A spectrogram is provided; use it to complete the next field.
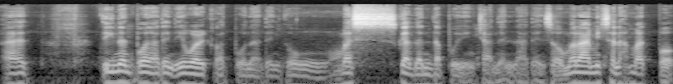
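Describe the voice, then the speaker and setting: A man speaks at a fairly low pitch. Vocal fry runs through his voice. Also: fairly even intonation, moderate pace. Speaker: coin collecting vlogger. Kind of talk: casual vlog talk. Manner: polite, frequent filler 'so'.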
